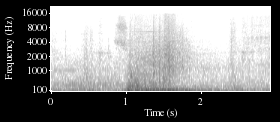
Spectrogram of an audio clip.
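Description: A sudden magical whoosh rushes past.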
